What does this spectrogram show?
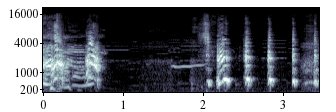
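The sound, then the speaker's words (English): An unfamiliar mobile phone ringtone made of barking dog sounds: a pair of yappy barks, a brief pause, then a rapid, evenly spaced run of five sharp loud barks. “I've just had an unexpected ringtone that I've never heard before coming out of my phone.”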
